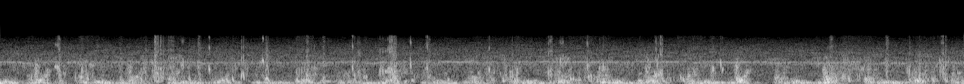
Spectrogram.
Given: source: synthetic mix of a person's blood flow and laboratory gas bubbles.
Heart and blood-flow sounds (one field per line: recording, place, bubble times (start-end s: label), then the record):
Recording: Doppler ultrasound of blood flow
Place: precordium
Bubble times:
0.27-0.46 s: bubbles
0.53-0.70 s: bubbles
0.73-1.06 s: bubbles
1.17-1.25 s: bubbles
1.39-1.94 s: bubbles
1.96-2.04 s: bubbles
2.08-2.13 s: bubbles
2.18-2.51 s: bubbles
2.57-2.74 s: bubbles
2.93-3.38 s: bubbles
3.48-3.69 s: bubbles
3.77-4.20 s: bubbles
4.25-4.33 s: bubbles
4.44-4.52 s: bubbles
4.72-5.25 s: bubbles
5.46-6.16 s: bubbles
6.36-7.27 s: bubbles
8.16-8.78 s: bubbles
8.84-8.92 s: bubbles
9.04-9.60 s: bubbles
From the record:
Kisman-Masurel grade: 332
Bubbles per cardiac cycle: rolling drumbeat, 9 or more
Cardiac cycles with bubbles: 50 to 99%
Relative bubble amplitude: moderate (0.250 to 0.450)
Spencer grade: 3 (all of the cardiac periods contain showers or single bubble signals, but not dominating or overriding the cardiac motion signals)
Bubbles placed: anywhere in the cardiac cycle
